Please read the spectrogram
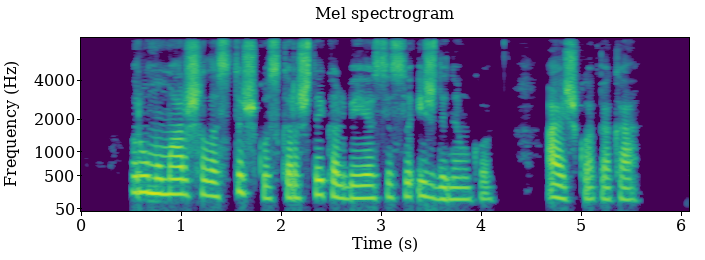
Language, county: Lithuanian, Vilnius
